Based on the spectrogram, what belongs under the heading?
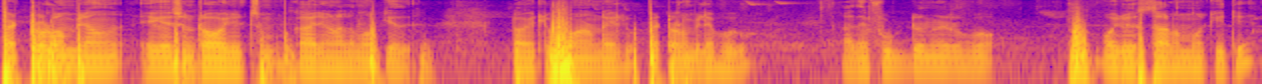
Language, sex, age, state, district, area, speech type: Malayalam, male, 18-30, Kerala, Kasaragod, urban, spontaneous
